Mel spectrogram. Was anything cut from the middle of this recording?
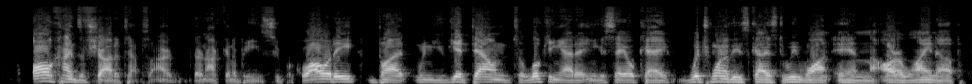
yes; 1 cut; at 3.6 s

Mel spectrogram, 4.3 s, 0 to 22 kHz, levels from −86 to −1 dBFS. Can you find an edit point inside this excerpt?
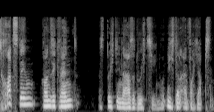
no; 0 cuts

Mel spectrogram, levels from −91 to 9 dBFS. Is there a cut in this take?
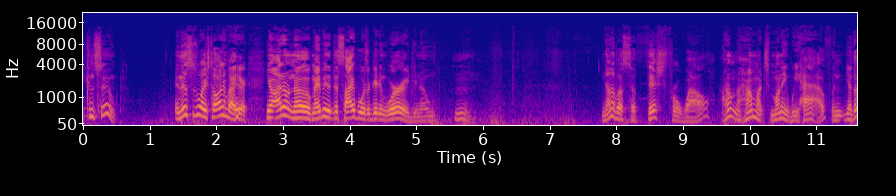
yes; 1 cut; at 9.5 s

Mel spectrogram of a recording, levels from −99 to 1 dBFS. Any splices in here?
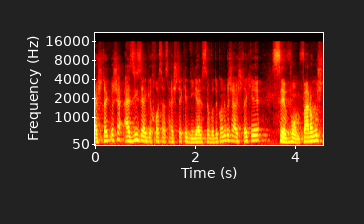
yes; 2 cuts; at 2.1 s, 3.5 s

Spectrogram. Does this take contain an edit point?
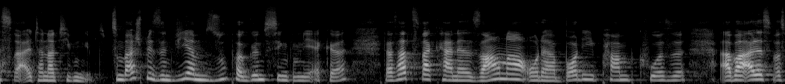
yes; 1 cut; at 2.9 s

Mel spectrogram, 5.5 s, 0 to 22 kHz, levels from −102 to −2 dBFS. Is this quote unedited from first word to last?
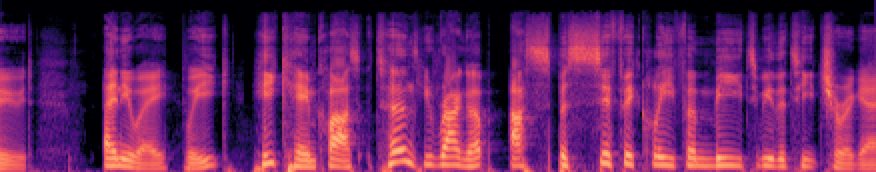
no; 4 cuts; at 1.1 s, 1.5 s, 2.0 s, 2.6 s

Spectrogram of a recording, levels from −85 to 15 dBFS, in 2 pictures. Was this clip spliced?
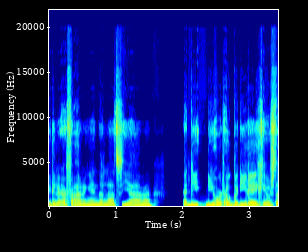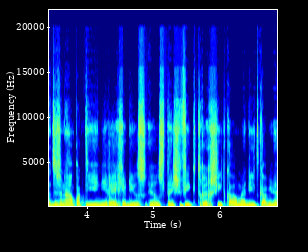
no; 0 cuts

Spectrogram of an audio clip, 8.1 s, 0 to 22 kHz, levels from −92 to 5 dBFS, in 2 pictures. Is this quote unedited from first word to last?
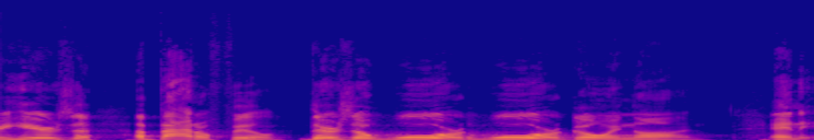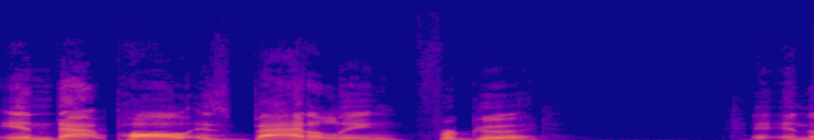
no; 4 cuts; at 1.5 s, 2.3 s, 4.6 s, 6.1 s

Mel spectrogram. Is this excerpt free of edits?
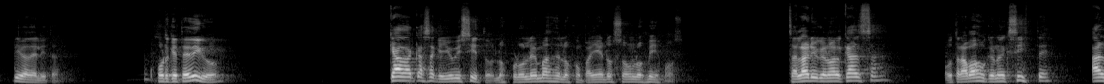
yes; 0 cuts

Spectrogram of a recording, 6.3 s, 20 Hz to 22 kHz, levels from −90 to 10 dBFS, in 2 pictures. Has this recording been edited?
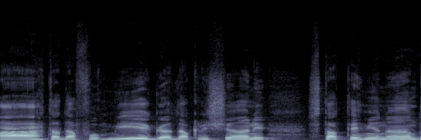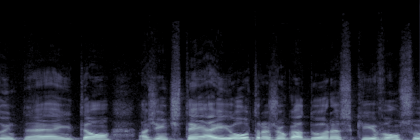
yes; 1 cut; at 1.4 s

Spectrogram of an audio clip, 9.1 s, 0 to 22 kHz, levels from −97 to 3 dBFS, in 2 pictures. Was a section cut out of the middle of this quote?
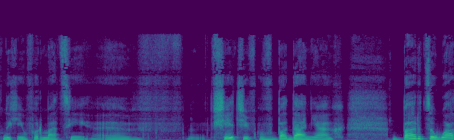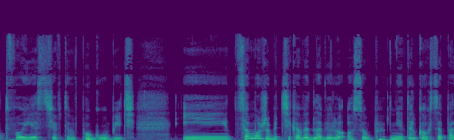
yes; 3 cuts; at 2.6 s, 3.9 s, 5.3 s

